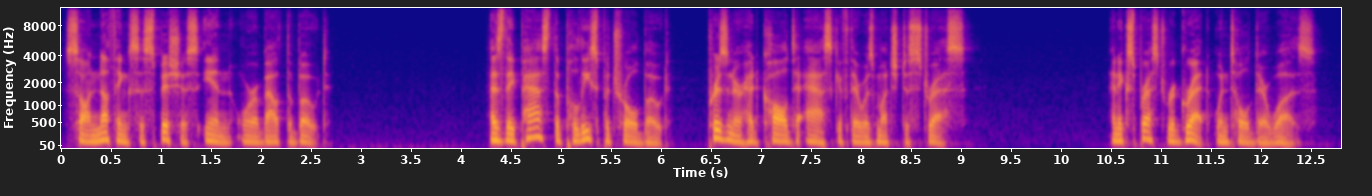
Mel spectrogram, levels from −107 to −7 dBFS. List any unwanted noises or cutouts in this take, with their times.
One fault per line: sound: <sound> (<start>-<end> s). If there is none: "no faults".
no faults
